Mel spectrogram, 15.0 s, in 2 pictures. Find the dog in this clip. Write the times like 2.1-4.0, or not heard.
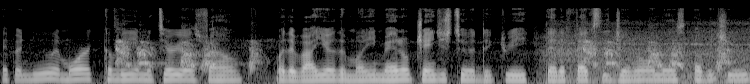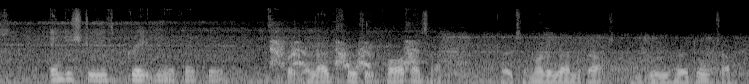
1.1-2.6, 5.8-7.5, 10.2-11.8.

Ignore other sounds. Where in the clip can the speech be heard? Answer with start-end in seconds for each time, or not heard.
0.0-14.9.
